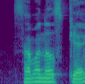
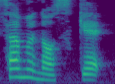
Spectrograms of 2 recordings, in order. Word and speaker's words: Samanosuke: Samanosuke, because they don't pronounce the U, right? – Yeah.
